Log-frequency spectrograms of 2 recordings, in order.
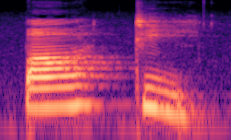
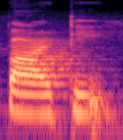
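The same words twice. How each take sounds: First: "Party" in two separate beats, par, ty; split into syllables. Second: Said in the usual way. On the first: Shown as a demonstration. Teacher showing two syllables, "Party" split par-ty. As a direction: break "Party" after "Par" with a clear pause. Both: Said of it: "It has two syllables".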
